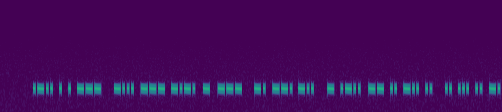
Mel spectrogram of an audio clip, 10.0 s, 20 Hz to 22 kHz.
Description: Morse code (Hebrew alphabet), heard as a keyed tone, hand-sent with a paddle, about 28 wpm, 850 Hz. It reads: לווה בהסתה נגד תלמידי …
